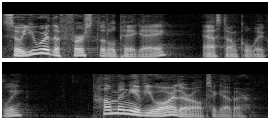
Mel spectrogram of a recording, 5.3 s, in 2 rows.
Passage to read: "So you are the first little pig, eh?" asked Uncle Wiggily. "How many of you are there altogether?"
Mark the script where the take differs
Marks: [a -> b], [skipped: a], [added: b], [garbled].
"So you [are -> were] the first little pig, eh?" asked Uncle Wiggily. "How many of you are there altogether?"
